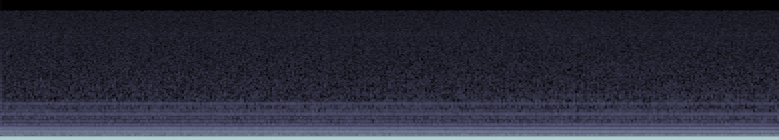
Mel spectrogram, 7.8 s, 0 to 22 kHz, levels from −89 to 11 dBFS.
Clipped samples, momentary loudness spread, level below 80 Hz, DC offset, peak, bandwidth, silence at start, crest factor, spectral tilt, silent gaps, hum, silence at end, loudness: under 0.1%; 0 LU; -12 dBFS; under 0.1%; -8 dBFS; 1.1 kHz; 0 s; 4 dB; -8.5 dB/octave; none; none; 0 s; -17 LUFS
